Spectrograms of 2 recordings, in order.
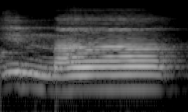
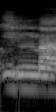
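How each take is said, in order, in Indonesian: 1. Vokal akhirnya panjang. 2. Vokal akhirnya pendek. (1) "sesungguhnya kami" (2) "nggak panjang itu sesungguhnya"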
